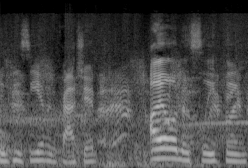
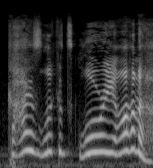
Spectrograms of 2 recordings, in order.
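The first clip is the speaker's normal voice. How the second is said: excited; 12 semitones higher than usual. Real, not acted. Spots a famous player in lobby.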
